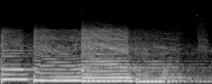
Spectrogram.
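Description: Electric guitar played with distorted overdrive, digital delay and reverb, sustained loud notes sliding between pitches with echoing tails.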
